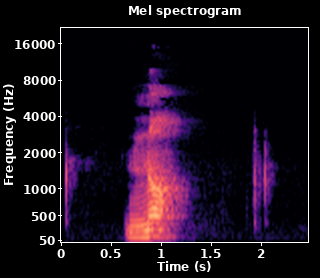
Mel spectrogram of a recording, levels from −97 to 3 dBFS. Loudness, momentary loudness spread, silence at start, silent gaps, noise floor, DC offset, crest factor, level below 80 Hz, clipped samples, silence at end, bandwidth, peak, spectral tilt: -20 LUFS; 25 LU; 0.65 s; none; -80 dBFS; under 0.1%; 24 dB; -64 dBFS; under 0.1%; 1.3 s; 10 kHz; -2 dBFS; -5.5 dB/octave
